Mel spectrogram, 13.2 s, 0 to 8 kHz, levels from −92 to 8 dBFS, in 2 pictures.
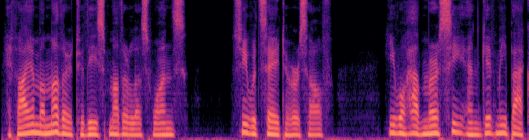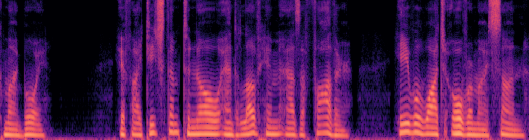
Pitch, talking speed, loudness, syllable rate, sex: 135 Hz, 190 wpm, -18 LUFS, 4.7 syllables/s, male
